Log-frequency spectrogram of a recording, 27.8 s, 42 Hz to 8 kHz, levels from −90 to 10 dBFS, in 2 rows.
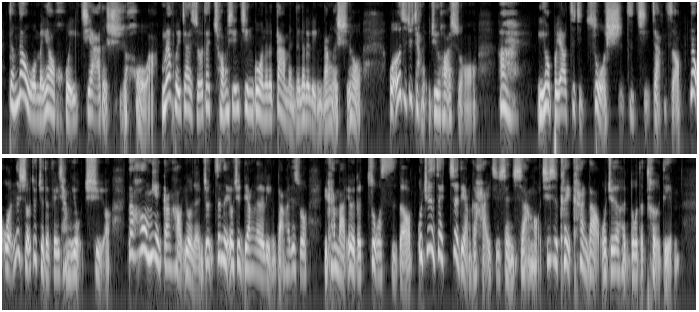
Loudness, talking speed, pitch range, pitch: -14 LUFS, 280 characters per minute, 165-235 Hz, 195 Hz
